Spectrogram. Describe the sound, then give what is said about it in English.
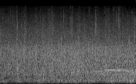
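A tennis stadium crowd applauds a former champion who now coaches a player, a steady, dense wash of clapping without breaks or peaks. “Fabrice Santoro is asking the crowd to applaud Juan Carlos Ferrero”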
